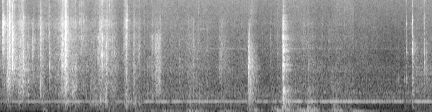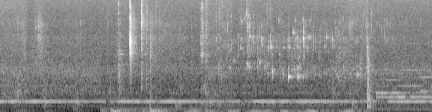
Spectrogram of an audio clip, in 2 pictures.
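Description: A string of household sounds over a steady low hum: rustling and sharp clicks in the first few seconds with a loud knock near six seconds, a light switch clicking about eight seconds in, and water from a kitchen tap near the end.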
